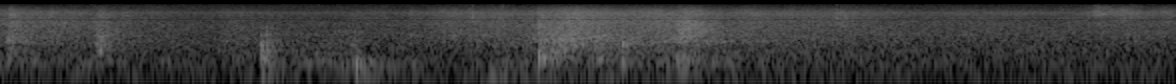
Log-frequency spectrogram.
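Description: Near silence, with a few faint clicks and a soft rustle as a mallard breast feather is wound around a hook shank with hackle pliers.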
